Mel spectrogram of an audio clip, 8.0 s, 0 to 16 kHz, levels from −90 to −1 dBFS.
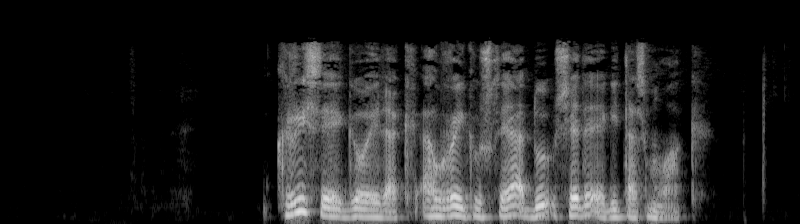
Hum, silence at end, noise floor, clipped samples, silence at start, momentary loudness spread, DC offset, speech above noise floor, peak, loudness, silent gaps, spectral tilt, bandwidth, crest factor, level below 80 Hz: none; 1.05 s; -86 dBFS; under 0.1%; 2.8 s; 10 LU; under 0.1%; 63 dB; -6 dBFS; -23 LUFS; none; -5.5 dB/octave; 8.2 kHz; 18 dB; -60 dBFS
